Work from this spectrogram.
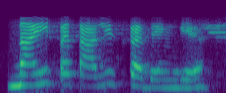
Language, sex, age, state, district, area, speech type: Hindi, female, 30-45, Uttar Pradesh, Mirzapur, rural, conversation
